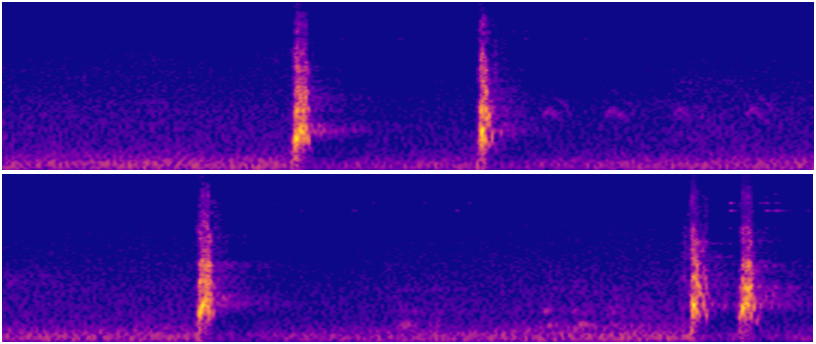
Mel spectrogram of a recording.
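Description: Shetland sheepdog barking with single sharp barks spaced out: one about two seconds in, another a second later, one near the middle, then a quick pair near the end.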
